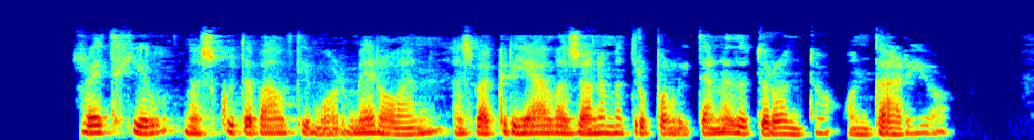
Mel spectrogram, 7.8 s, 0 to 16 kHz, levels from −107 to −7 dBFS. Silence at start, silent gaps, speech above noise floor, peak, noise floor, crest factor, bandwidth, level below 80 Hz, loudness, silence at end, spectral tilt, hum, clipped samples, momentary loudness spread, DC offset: 0.6 s; none; 66 dB; -2 dBFS; -85 dBFS; 18 dB; 6.4 kHz; -60 dBFS; -20 LUFS; 0.65 s; -8.5 dB/octave; none; under 0.1%; 9 LU; under 0.1%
